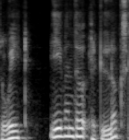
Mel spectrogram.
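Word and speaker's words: Vite: First, you can see it is using wheat here and this is pronounced wheat. Even though it looks like white, but it is pronounced as wheat.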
